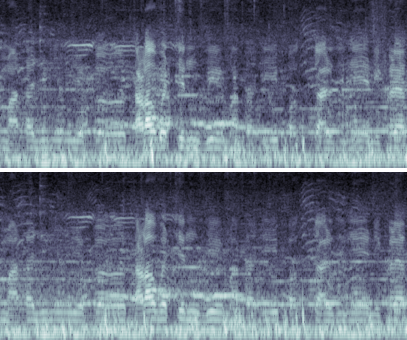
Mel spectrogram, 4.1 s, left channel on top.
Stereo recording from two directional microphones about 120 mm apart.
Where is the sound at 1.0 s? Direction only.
10° left (ahead or behind).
